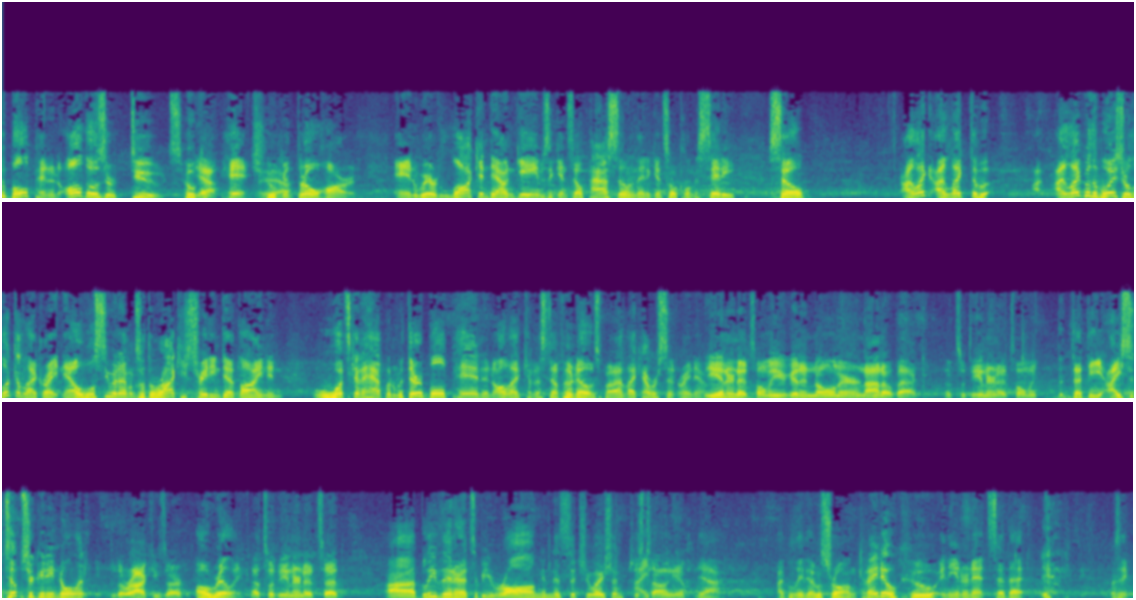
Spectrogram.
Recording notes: live from Isotopes park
